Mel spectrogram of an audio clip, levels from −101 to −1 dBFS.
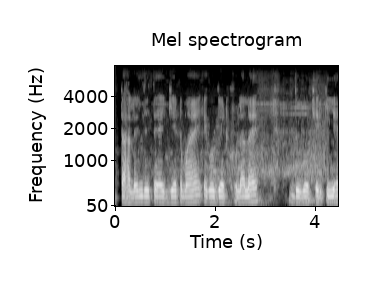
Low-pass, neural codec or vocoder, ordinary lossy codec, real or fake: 7.2 kHz; none; none; real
